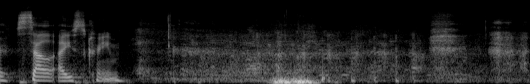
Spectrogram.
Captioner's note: laughter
